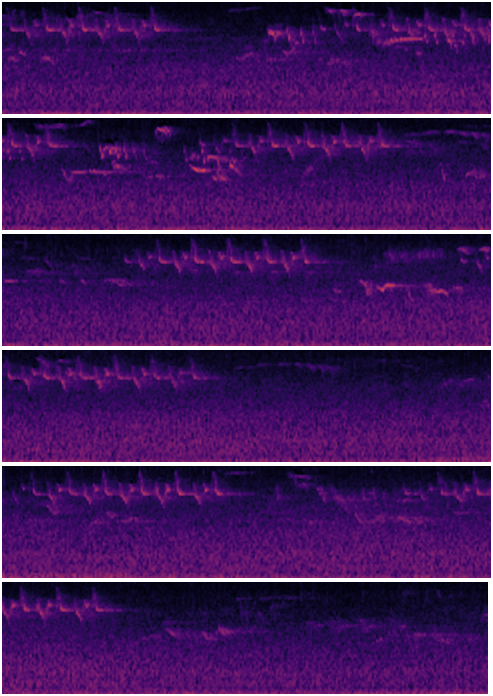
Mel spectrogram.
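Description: Songbirds singing: one bird repeats a short, rapid phrase of high notes every few seconds, with scattered calls from others, over a steady rushing background noise.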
